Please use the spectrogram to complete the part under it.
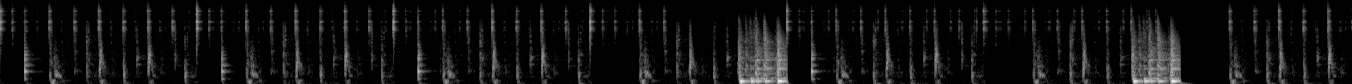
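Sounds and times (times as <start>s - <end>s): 
percussion loop 122: 0.0s - 13.5s.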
